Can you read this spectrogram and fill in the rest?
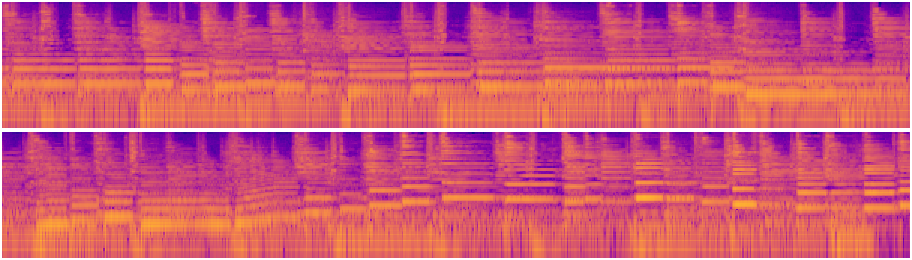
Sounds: Music, Electric guitar, Musical instrument, Guitar

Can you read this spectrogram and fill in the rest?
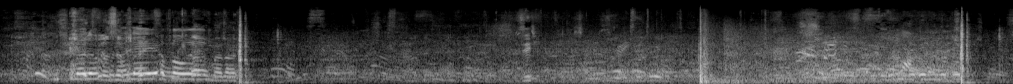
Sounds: Speech, Fireworks

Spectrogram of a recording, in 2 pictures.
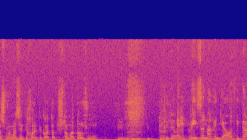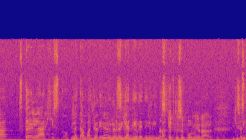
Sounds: Speech

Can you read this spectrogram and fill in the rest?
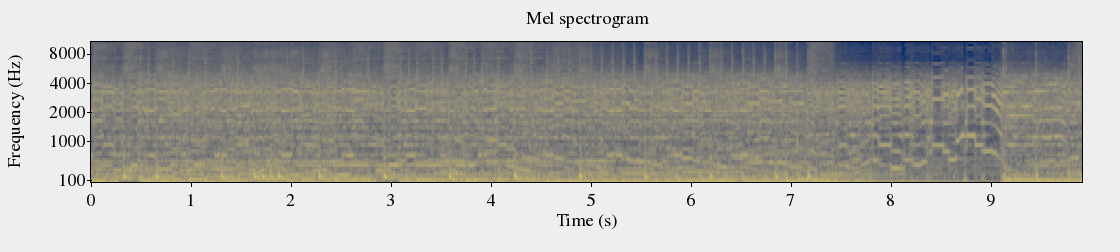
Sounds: Music

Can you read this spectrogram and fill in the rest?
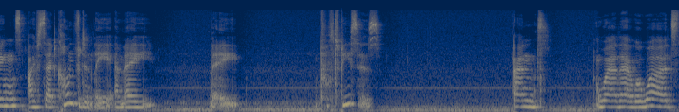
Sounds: monologue, Speech

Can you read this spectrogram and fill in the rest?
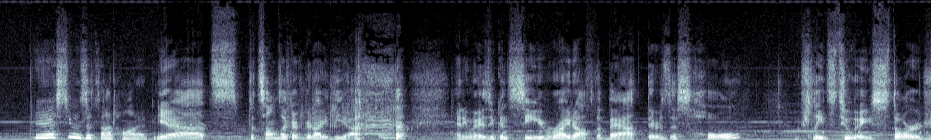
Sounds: Music, Speech

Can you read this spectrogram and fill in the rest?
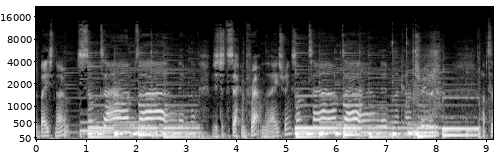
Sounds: Acoustic guitar, Speech, Plucked string instrument, Music, Guitar

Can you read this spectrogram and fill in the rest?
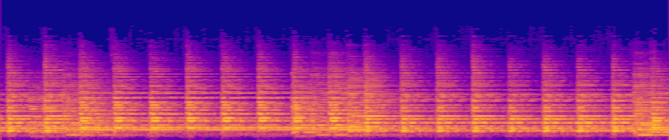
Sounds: Piano, Musical instrument, Music

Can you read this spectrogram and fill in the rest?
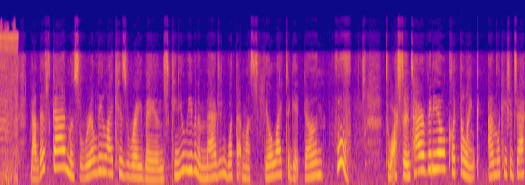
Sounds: Speech

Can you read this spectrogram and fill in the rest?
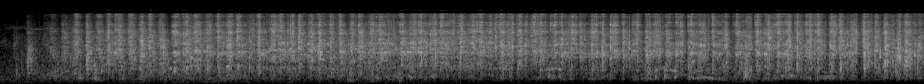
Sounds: Bird, dove

